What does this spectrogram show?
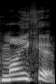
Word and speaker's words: Micah: It's Micah, isn't it? It's Micah because everyone calls him Big Meeks when it should be Big Mikes, and I always find that weird.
